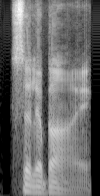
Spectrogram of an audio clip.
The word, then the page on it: syllabi: British English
